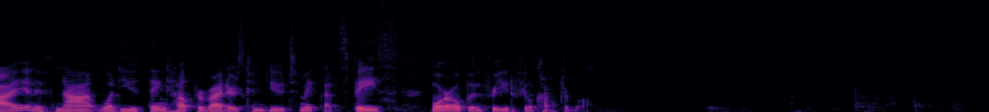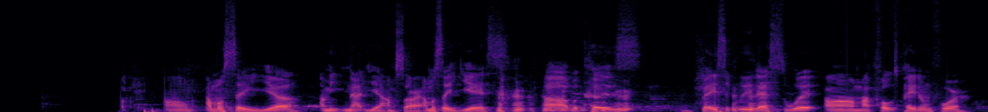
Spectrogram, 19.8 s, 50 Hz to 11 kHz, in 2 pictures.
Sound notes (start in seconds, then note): 14.7 laughter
